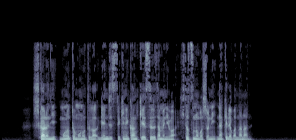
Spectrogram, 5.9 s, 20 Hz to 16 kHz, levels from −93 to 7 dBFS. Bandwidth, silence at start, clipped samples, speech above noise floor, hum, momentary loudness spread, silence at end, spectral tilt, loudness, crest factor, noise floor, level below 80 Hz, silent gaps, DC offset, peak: 11.5 kHz; 0.65 s; under 0.1%; 51 dB; none; 10 LU; 0.9 s; -5 dB/octave; -24 LUFS; 22 dB; -75 dBFS; -42 dBFS; none; under 0.1%; -2 dBFS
